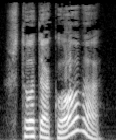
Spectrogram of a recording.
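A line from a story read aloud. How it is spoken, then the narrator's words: Exclaiming. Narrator (Russian): воскликнул Фати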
